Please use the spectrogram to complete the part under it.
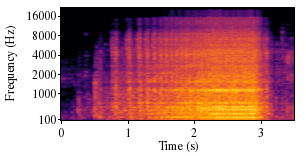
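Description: A sewing machine runs steadily for about three seconds, stitching a bias cut scoop neck top as a fabric strip is stretched, starting up quickly and stopping abruptly, close and loud with no talk over it.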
